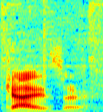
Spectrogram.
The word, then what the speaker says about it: geyser: new wall ender geyser a lot of people call it gazer i don't know why it's called pronounced geyser so geyser this is his most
